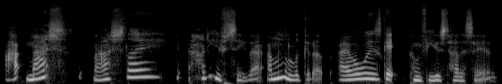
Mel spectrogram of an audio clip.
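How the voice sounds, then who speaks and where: A young woman streamer talking casually, her slightly high voice full of giggles and half-finished thoughts. She rambles and restarts. The sound is close and dry, with no room around her. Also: animated, a little fast, a little mellow, husky, no echo. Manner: chatty, giggly, trails off and restarts. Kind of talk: casual late-night stream chat.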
